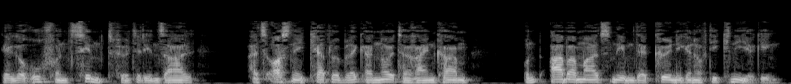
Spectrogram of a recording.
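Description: A man narrating a fantasy audiobook in a scripted, expressive way. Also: lowish voice, normal speed, breathy edge, no room sound. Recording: slightly dull lo-fi audio.

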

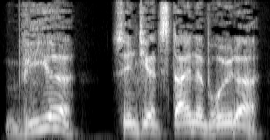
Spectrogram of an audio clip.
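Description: A man's voice: medium pitch, expressive, very slow, darkish tone, breathy edge, dry recording, pitched above the performer's own voice, exaggerated voice. A man voicing a touchy, blunt young male recruit who insists earnestly, in an audiobook reading. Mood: insisting. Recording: muffled lo-fi, dry.

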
